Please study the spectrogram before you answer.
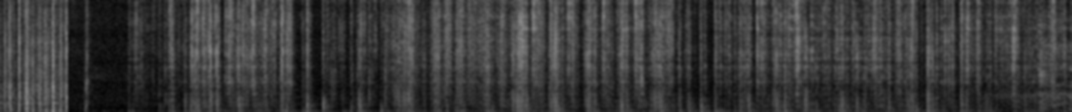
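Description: Fingertips and short nails scratch and tap across an orange ribbed terracotta corrugated clay roof tile marked with blue paint. A loud burst of scratching opens the clip, then after a brief silence comes a steady stream of quick, dry scrapes and taps. Each one is short and raspy, with no ring after.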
